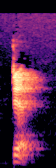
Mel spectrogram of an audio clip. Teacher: there's going to be vibration in the vocal cords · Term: D sound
